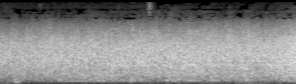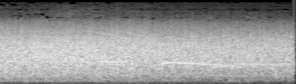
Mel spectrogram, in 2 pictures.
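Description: Studio audience applause fills a radio call-in show, a dense, steady clatter of many hands that swells louder midway and stays strong to the end.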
